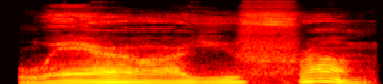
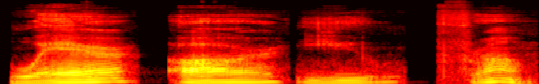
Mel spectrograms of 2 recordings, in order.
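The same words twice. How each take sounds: First: Said in the usual way. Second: Where are you from? slowly, Where stressed; slow careful Where are you from?; slow model. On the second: Shown as a demonstration. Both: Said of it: "then repeat slowly".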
